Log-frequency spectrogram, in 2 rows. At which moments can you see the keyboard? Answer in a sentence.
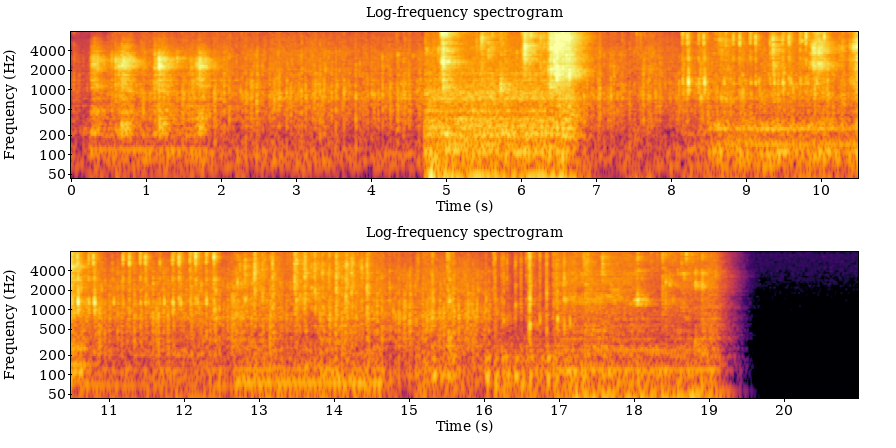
The keyboard can be heard from 7.3 to 17.4 s.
